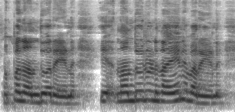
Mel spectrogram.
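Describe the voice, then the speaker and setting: A young woman rattles through a serial episode recap at a brisk clip, her voice sitting high. She tells it like casual chat with a friend, leaning on filler words and correcting herself mid-sentence. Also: a little mellow. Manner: chatty retelling, repeats filler words, quick self-corrections. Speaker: serial review channel host.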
